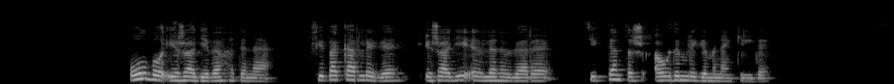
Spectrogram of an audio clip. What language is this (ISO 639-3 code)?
bak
